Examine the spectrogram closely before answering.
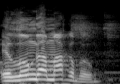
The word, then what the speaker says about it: Ilunga Makabu: Ilunga Makabu.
